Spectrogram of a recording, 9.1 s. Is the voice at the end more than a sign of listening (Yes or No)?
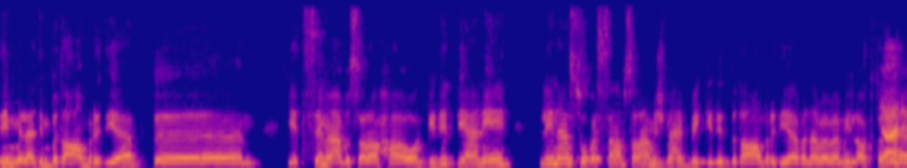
Yes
